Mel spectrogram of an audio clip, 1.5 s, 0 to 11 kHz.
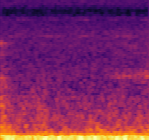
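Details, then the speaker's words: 1986 Hunter Original 52-inch ceiling fan on low speed: starts up quickly, soft steady low hum, very quiet, no ticks, wobble or rubbing; motor runs smooth. "starting off with low this fan does start up pretty quickly has a little bit of a hum to"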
